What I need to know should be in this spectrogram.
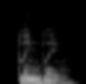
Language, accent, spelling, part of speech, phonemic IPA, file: English, Australia, bling bling, noun, /ˌblɪŋ ˈblɪŋ/, En-au-bling bling.ogg
- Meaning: Shiny jewelry that displays wealth, such as a diamond ring or a stylish gold necklace or bracelet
